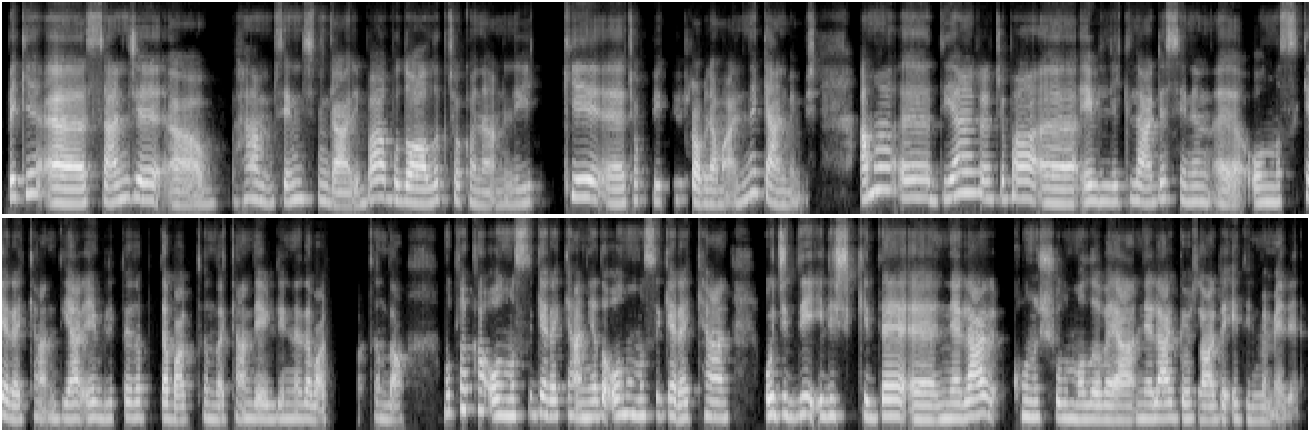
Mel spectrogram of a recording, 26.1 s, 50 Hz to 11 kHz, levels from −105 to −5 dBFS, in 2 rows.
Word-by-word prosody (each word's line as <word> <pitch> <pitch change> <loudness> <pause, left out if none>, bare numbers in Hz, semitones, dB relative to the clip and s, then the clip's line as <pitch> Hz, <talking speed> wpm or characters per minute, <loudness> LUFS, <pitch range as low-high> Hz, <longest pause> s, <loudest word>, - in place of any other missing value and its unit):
Peki, 250 +5 +1
ııı, 175 -1 +8
sence, 220 +4 +1
aaa, 165 - 0 0.3
hem 200 -2 -4
senin 205 +4 -3
için 225 -3 -7
galiba 205 +10 +1
bu 210 -2 -2
doğallık 195 +3 +3
çok 205 -4 -7
önemli 175 +3 -7 0.2
ki, 250 -3 +2
ııı, 175 +1 0
çok 215 +2 -11
büyük 200 0 -7
bir 215 0 -16
problem 175 -3 0
hâline 230 +10 -4
gelmemiş 210 - -4 0.4
ama, 345 +9 +2
ııı, 240 -3 0
diğer 300 +7 +1
acaba, 235 0 +1
ııı, 175 -1 +3
evliliklerde 200 +1 -1
senin, 195 -4 -6
ııı, 85 0 -2
olması 190 +1 -4
gereken 185 -3 -2
diğer 190 0 +1
evliliklere 195 0 -3 0.3
de 190 -1 +3
baktığında 170 +3 -3
kendi 190 - -4
evliliğine 185 +1 -3
de 185 - +1 0.4
baktığında - - -6 0.4
mutlaka 285 +3 -1
olması 220 +2 +1
gereken 210 -4 +1
ya 205 +1 0
da - - +3
olmaması 220 -1 0
gereken 195 -2 0 0.3
o 225 +2 +6
ciddi 225 -1 -2
ilişkide, 215 -2 0
eee, 180 -3 +3
neler 210 +5 +4 0.2
konuşulmalı 190 -3 -1
veya 85 - +3
neler 185 +1 +3
göz 190 -1 -4
ardı 170 +1 +1
edilmemeli? 175 -2 -5
200 Hz, 130 wpm, -25 LUFS, 185-225 Hz, 0.4 s, ııı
